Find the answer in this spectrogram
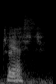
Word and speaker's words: Cześć: pronounce. Okay, so how would we say hello? Hello. Dzień dobry. Cześć, dzień dobry. Cześć. Cześć is like simple.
